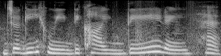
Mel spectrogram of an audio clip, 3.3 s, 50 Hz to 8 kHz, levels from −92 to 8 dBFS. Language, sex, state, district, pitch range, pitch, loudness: Hindi, female, Punjab, Fazilka, 190-235 Hz, 210 Hz, -12 LUFS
